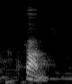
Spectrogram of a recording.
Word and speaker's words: Franz: ओ हाँ, आप और हम जैसे थे, ये एक लड़का फ्रांस, right guys, फ्रांस नॉट the country, फ्रांस एज इन the name, spelling देखना, इट्स FRANZ, फ्रांस, उसको प्रोनाउंसिएशन इज फ्रांस, ठीक है?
